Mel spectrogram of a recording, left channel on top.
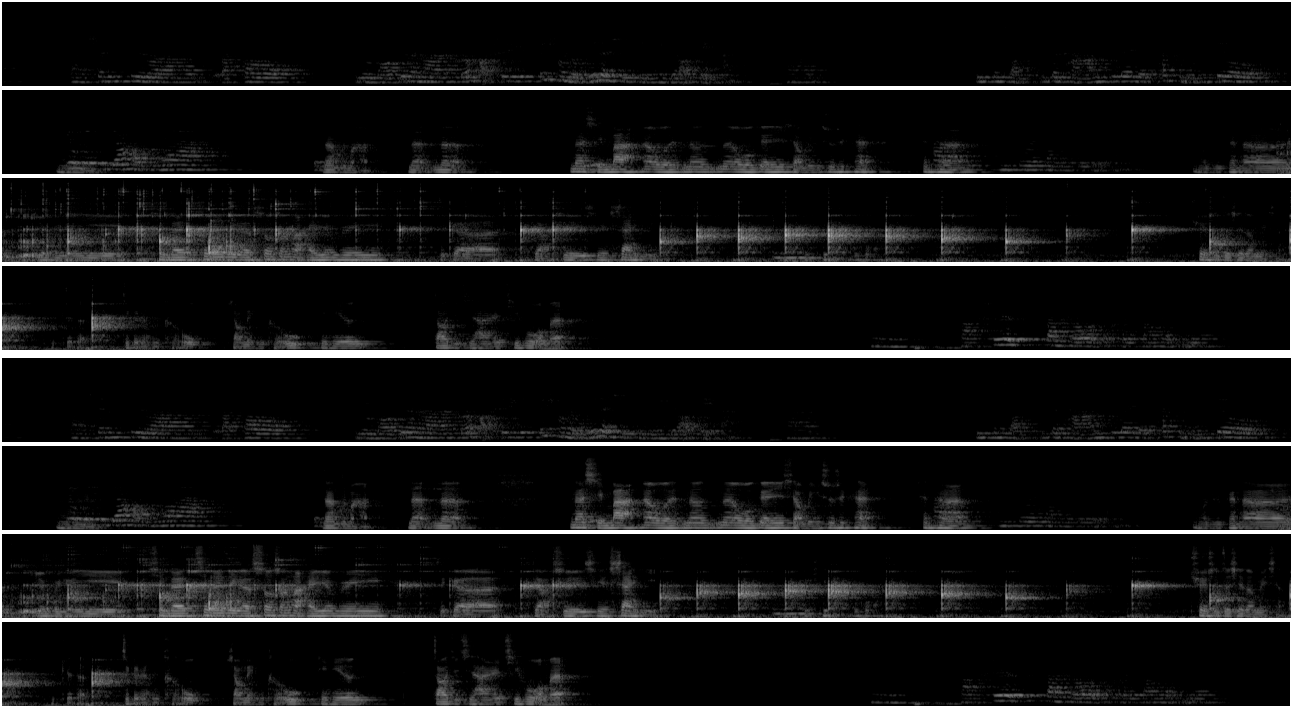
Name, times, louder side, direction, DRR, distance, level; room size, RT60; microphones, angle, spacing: voice 1, 0.7-2.9 3.5-8.1 9.7-12.6 13.5-14.9 16.0-16.4 18.6-19.0 22.2-22.6 22.9-24.1 33.5-33.9 47.3-47.7 48.2-48.8 49.1-50.7, left 1 dB, 15° left, 6.1 m, -54 dB
voice 2, 16.1-16.6 17.0-18.2 18.6-21.6 22.1-22.6 24.8-29.7 30.1-30.8 31.1-32.4 34.3-34.6 37.7-38.8 39.3-39.6 39.9-42.3 43.0-44.4, right 3 dB, 45° right, 0.8 m, -44 dB
Sink (filling or washing) / Drip, 25.6-40.1, left 4 dB, 75° left, 2.3 m, -37 dB
28.5 x 12.0 x 7.8 m
head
